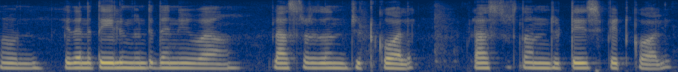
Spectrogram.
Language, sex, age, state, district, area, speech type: Telugu, female, 30-45, Telangana, Vikarabad, urban, spontaneous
